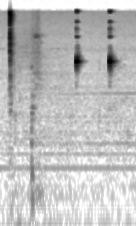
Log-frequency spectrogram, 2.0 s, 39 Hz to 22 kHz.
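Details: HP 34401A 6.5-digit multimeter after repair with new board fitted over burnt PCB, switching on: click and switch-on thump, then two short clean high beeps half a second apart; meter powers up normally.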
